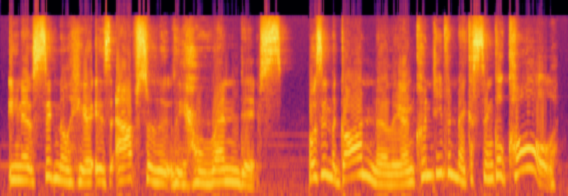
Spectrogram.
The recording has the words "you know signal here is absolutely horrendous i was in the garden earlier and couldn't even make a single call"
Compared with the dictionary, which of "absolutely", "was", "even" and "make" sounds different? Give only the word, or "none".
none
